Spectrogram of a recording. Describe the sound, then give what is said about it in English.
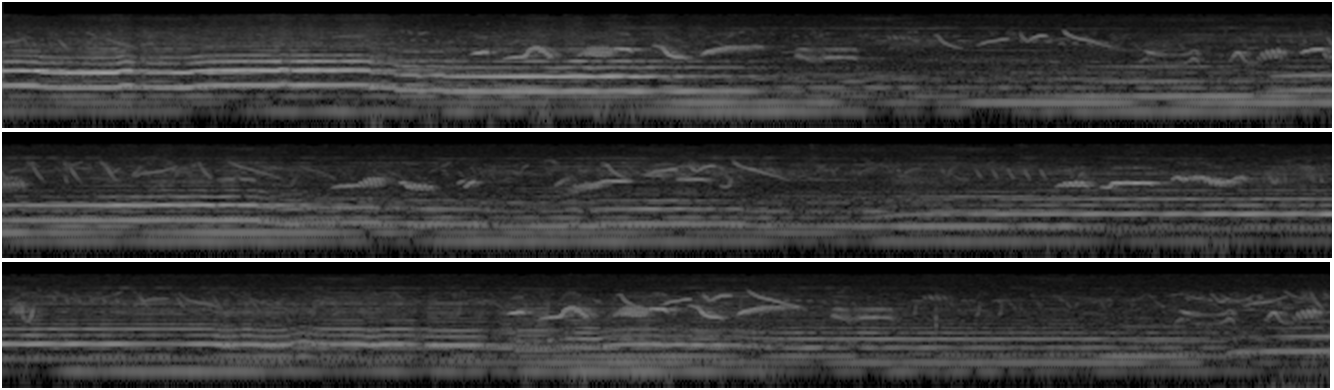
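Birds chirp and tweet in scattered bursts in the early morning in a mountain village, bright and layered over a steady, sustained musical backdrop of low held tones. “Early the next morning, I awoke to the beautiful sound of birds.”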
